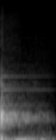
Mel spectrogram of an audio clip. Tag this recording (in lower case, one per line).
domestic sounds
dishes, pots and pans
